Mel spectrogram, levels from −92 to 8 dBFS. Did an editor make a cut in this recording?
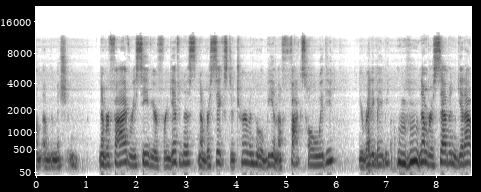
no; 0 cuts

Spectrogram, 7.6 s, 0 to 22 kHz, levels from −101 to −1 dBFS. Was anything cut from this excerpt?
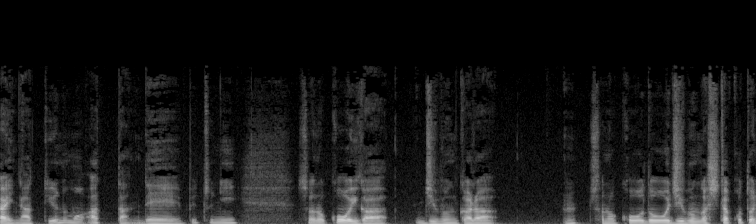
no; 0 cuts

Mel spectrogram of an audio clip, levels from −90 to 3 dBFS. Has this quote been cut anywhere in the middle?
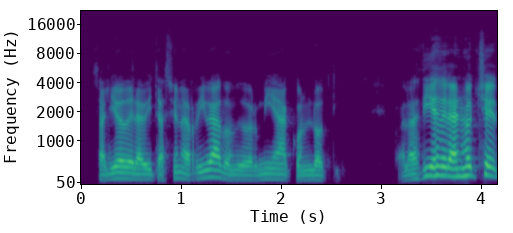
yes; 1 cut; at 3.1 s

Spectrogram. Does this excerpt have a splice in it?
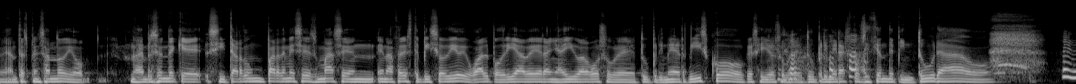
no; 0 cuts

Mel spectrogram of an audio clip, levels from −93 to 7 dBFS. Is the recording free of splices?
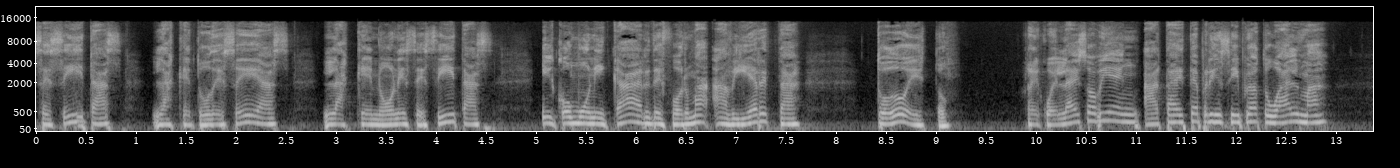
no; 1 cut; at 11.0 s

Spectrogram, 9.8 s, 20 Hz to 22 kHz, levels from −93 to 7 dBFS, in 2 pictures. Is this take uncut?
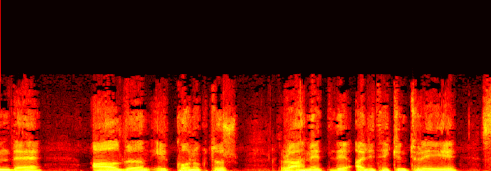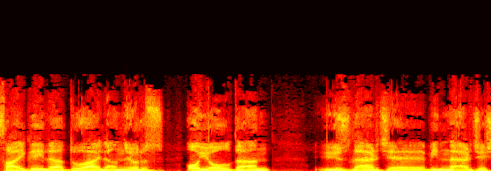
no; 1 cut; at 6.7 s

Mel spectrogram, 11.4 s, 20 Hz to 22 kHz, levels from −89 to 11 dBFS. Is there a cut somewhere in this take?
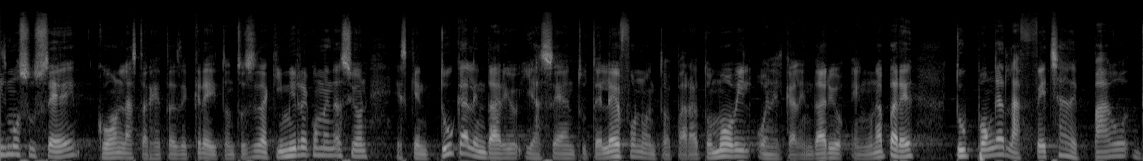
no; 0 cuts

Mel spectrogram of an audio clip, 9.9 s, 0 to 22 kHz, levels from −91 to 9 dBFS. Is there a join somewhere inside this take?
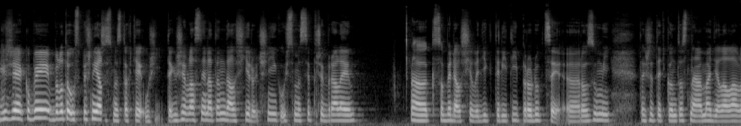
yes; 1 cut; at 1.3 s

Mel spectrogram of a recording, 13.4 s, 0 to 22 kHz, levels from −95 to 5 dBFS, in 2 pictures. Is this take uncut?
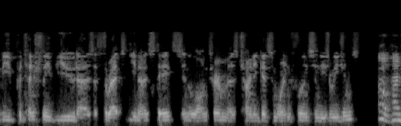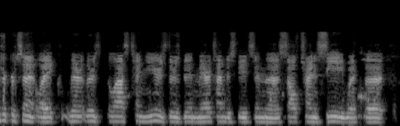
no; 2 cuts; at 7.3 s, 8.4 s

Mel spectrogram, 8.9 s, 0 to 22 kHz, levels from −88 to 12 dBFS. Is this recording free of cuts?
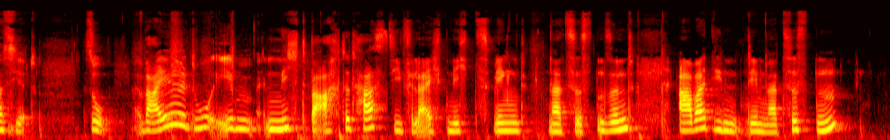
no; 2 cuts; at 1.3 s, 3.9 s

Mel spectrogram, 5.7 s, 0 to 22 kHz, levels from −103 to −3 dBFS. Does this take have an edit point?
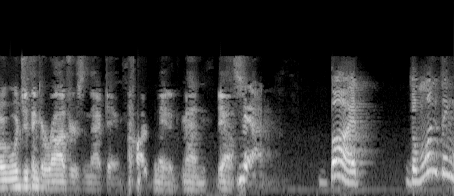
yes; 1 cut; at 1.6 s

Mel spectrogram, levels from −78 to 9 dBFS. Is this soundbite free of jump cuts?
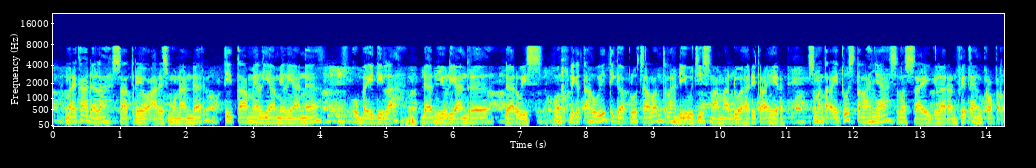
yes; 0 cuts

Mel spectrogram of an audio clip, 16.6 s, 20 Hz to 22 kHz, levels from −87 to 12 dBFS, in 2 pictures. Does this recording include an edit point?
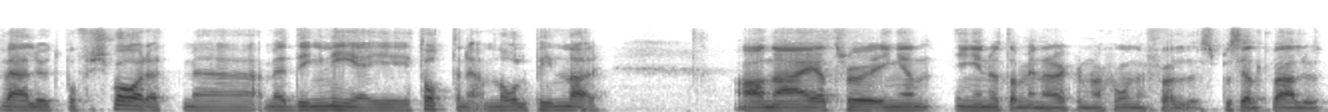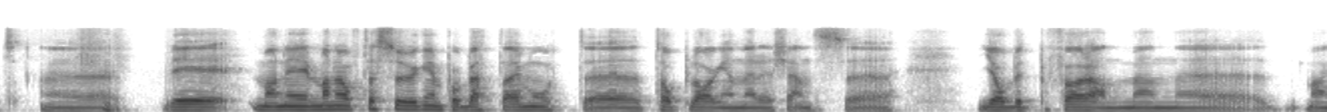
no; 0 cuts

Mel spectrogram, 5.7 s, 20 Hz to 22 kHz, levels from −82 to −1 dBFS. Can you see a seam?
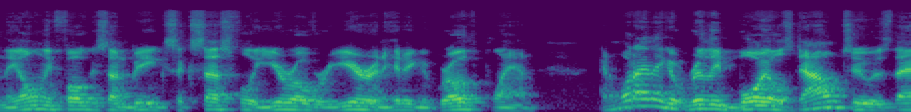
yes; 1 cut; at 3.8 s

